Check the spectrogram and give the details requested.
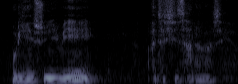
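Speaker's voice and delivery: low, hushed and tender; soft retold last words; gentle witness. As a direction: imitate a boy softly reassuring his executioner. Condemned boy gently witnesses to guard.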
